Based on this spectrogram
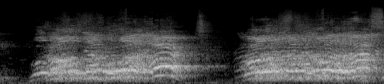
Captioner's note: crowd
